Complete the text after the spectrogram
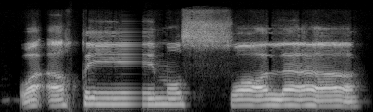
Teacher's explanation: Jadi sin tapi ditebalkan suaranya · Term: sad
